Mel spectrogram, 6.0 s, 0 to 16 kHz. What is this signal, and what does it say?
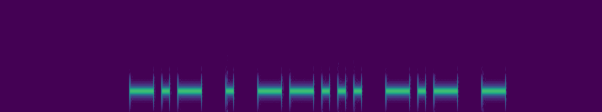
Morse code, heard as a keyed tone, about 15 wpm, 700 Hz. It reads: KE7KT
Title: USA Call Signs - 5 Characters - Repeated 3x - 15wpm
